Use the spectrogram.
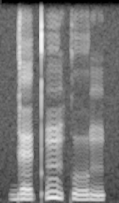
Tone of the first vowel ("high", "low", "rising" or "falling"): low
